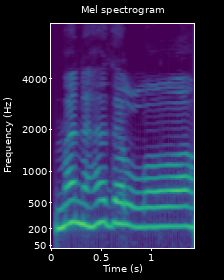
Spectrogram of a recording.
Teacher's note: یہ زبر کے ساتھ ہے تو پورا پڑھیں گے اللہ کا لام، یعنی منہ بھر کے موٹا کر کے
